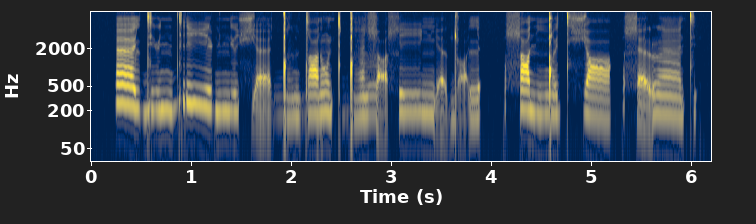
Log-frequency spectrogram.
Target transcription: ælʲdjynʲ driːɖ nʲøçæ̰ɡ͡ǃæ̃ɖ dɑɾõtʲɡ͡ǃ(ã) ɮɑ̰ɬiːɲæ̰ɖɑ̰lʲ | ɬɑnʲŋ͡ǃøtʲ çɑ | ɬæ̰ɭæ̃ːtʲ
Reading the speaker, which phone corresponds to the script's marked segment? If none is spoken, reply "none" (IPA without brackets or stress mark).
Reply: æ̃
